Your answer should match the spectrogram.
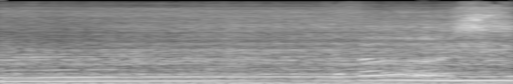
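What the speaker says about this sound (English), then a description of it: "The boost kicking in." Toyota Starlet GT Turbo racing on the Nürburgring, its engine droning steadily and loud from inside the cabin as turbo boost builds, with the pitch slowly climbing.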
